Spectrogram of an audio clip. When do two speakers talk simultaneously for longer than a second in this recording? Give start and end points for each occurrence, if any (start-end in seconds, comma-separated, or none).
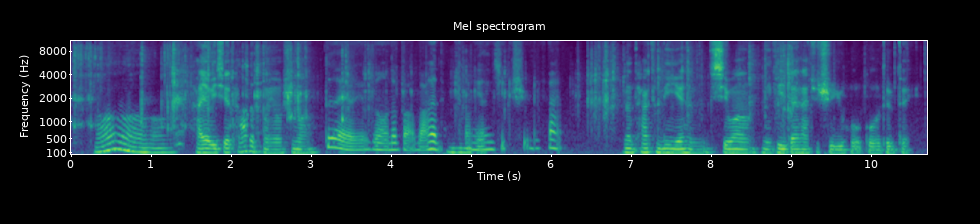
none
